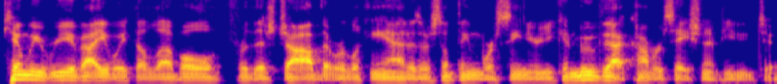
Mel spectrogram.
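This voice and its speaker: Very fast speech with vocal fry over a quiet background. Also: man, very deep, low pitch for a man, ordinary pitch variation. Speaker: salary negotiation coach. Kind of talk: live Q&A session. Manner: conversational.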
